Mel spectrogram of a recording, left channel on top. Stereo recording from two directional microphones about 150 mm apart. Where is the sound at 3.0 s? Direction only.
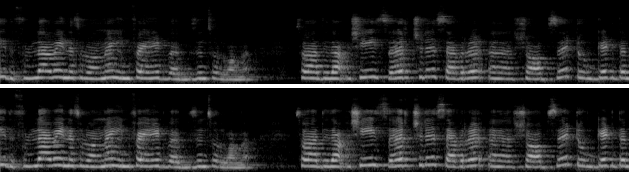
45° right (ahead or behind).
